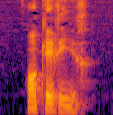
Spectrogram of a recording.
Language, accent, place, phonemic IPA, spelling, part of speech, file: French, France, Lyon, /ɑ̃.ke.ʁiʁ/, enquérir, verb, LL-Q150 (fra)-enquérir.wav
- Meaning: to inquire (about = de)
